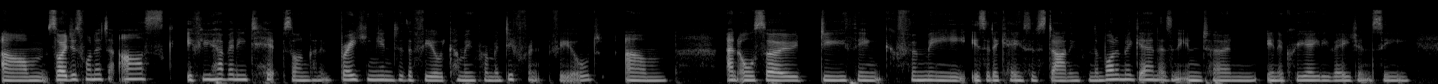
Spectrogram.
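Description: A woman with an Australian accent speaks in a flat monotone, her voice somewhat breathy over a quiet background. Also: medium pitch for a woman, moderate pace. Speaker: listener sending a voice question. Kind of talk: recorded voice message.

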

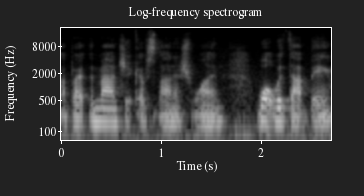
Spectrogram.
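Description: A woman with a British accent talks at a moderate pace on a very clean recording with a silent background. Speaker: podcast host. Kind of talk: scripted-style intro and interview. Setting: studio.

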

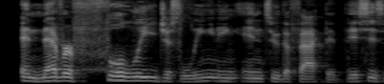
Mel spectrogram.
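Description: A man talks at a medium pitch over a quiet background. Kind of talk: casual chat.

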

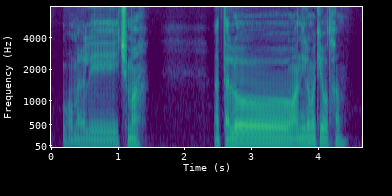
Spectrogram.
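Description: On a very clean recording with a silent background, a man speaks at a moderate pace with a fairly low pitch and ordinary pitch variation. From Israel, Arad. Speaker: professional footballer. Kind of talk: casual interview.

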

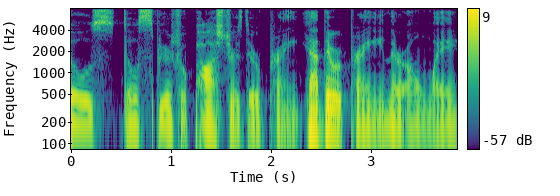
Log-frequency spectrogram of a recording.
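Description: A dark, mellow tone with a Brazilian accent, in a dry, close sound with no echo. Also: man. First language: Brazilian Portuguese. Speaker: spiritual podcast host. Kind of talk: solo podcast talk. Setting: recorded live online. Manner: halting, many fillers and restarts.

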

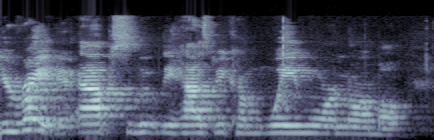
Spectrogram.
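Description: At a fairly quick pace, a woman with a fairly high pitch speaks with fairly even intonation amid audible room echo. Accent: American. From New Jersey. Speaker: horror podcast host. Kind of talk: casual chat.

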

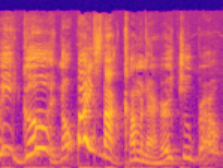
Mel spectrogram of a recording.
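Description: A man speaks at a moderate pace. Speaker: guest's friend. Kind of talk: casual chat.

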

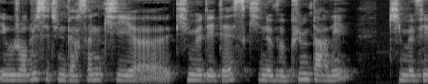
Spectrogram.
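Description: A woman with a fairly low voice talks in a room with audible echo. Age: 30s. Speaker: mother of two, management assistant. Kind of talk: interview, personal testimony.

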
